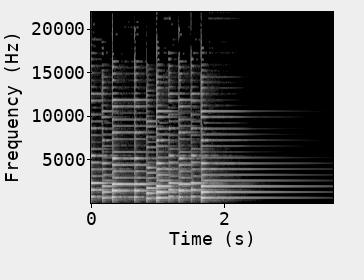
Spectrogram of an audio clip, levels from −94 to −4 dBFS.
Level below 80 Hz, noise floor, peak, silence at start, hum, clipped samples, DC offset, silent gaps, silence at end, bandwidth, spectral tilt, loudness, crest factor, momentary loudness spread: -72 dBFS; -60 dBFS; -8 dBFS; 0 s; none; under 0.1%; under 0.1%; none; 0.7 s; over 20 kHz; 2 dB/octave; -25 LUFS; 20 dB; 17 LU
